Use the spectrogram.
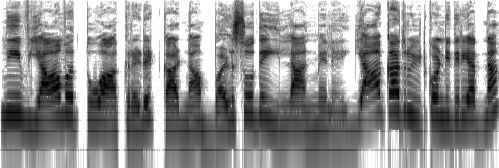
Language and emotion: Kannada, disgusted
